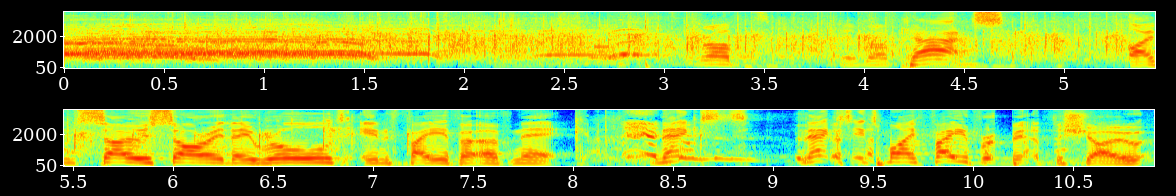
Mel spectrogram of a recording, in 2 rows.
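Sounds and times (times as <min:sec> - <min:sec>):
audience applause: 0:00.0 - 0:07.0
speech: 0:03.2 - 0:10.8
laughter: 0:08.0 - 0:10.8.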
